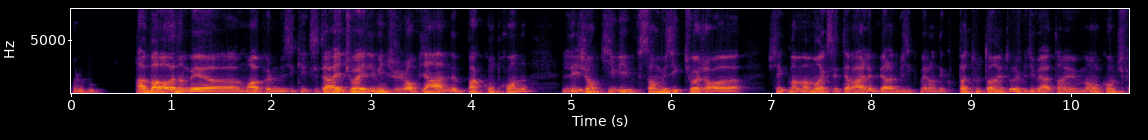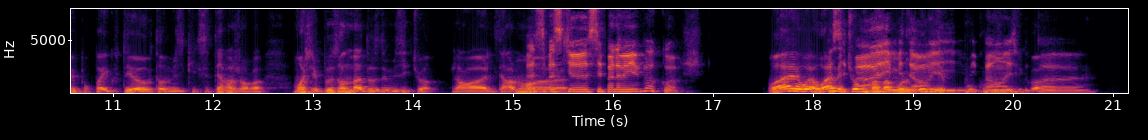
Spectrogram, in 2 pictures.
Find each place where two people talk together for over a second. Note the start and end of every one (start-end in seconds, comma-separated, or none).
18.0-20.5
